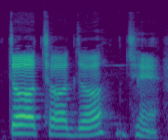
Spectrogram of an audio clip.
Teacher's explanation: ये दोनों का मिला जुला रूप है कि उच्चारण स्थान के साथ स्पर्श भी होता है, साथ में घर्षण करते हुए हवा बाहर निकलती है। इसमें हमारा च वर्ग आ जाएगा। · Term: स्पर्श संघर्षी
